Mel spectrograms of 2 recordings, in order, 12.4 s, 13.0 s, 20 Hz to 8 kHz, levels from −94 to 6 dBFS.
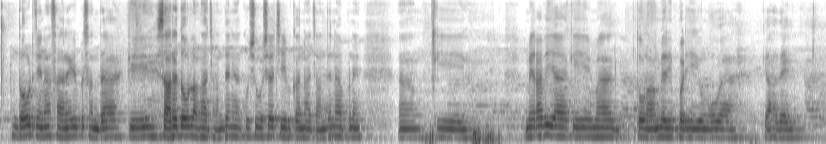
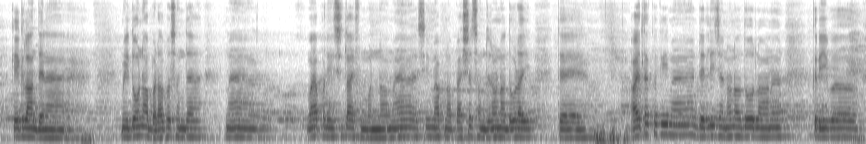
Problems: constant background noise, echo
